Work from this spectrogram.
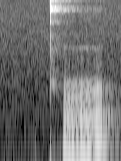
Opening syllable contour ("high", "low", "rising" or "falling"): rising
